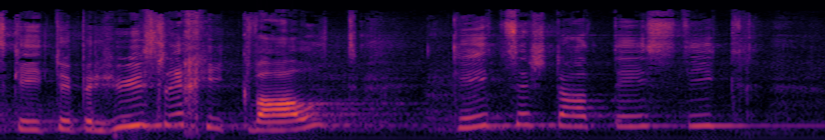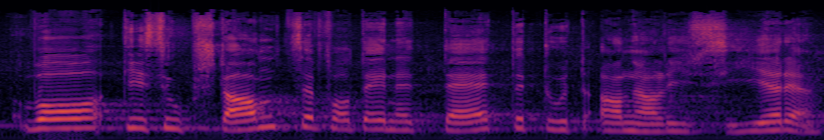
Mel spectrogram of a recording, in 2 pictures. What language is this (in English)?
Swiss German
